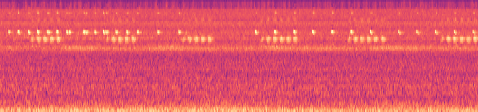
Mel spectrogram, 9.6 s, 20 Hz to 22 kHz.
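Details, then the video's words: September 29 recording of a male cricket luring a female to mate: soft bursts of several rapid pulses arrive every two seconds or so, mixed with a higher, steady ticking series and low background rumble. "コオロギの交尾 雄の鳴き声に惹かれて雌が応じる瞬間"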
